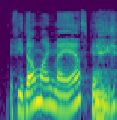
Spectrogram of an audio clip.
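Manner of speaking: put-on loud, thick, laid-on New York accent. Retelling a woman's question while renting a spring apartment, in a heavy New York accent. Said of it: "just a very heavy New York accent".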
